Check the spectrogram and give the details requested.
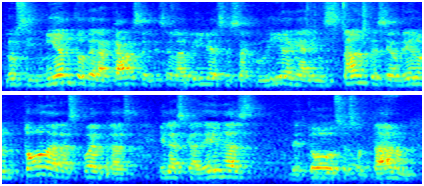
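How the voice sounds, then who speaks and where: A man's voice: a little high, normal speed, pushed and bright, slight background noise. A male pastor preaching a sermon, joking and dropping English fillers into his teaching. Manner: jokey, mixes in English fillers. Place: church hall. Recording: roomy room sound from a distance.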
